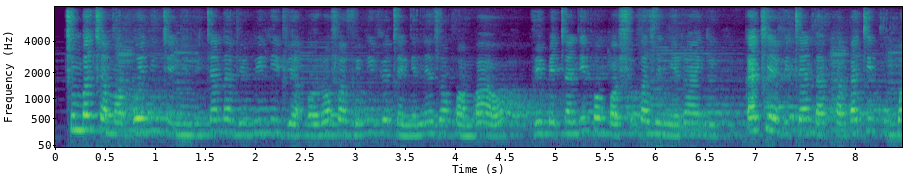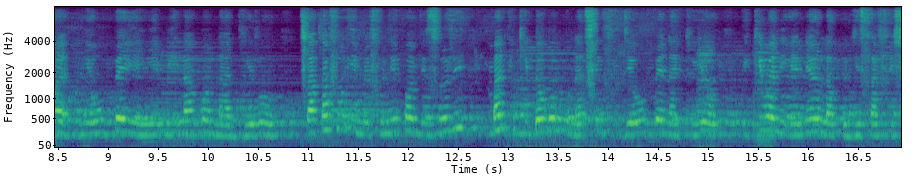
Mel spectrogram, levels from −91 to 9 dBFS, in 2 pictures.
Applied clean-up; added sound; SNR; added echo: neural separator model SepFormer DNS4.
